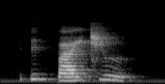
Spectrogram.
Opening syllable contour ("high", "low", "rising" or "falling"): falling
